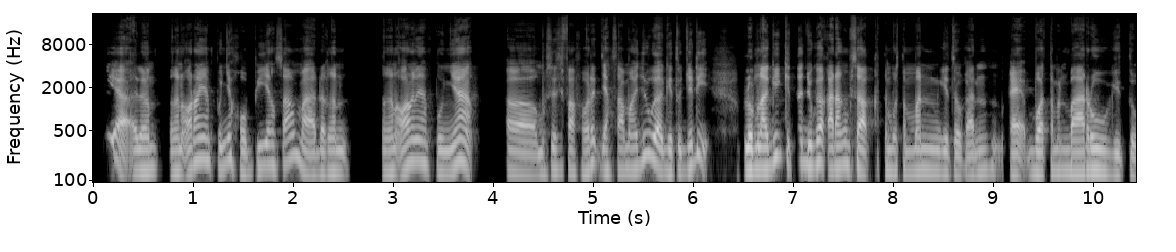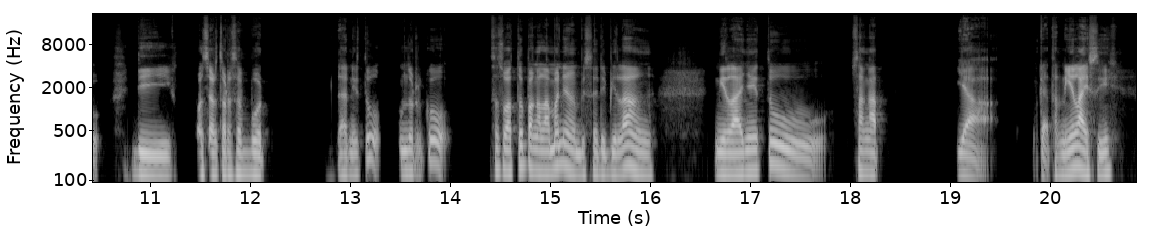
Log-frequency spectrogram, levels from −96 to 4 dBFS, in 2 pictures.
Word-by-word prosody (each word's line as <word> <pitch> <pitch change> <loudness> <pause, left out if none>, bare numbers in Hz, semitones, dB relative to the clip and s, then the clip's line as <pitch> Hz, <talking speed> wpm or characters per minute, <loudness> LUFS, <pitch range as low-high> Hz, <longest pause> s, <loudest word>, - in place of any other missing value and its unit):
iya 395 - +3
deng 135 +2 +1
dengan 130 +2 -2
orang 195 +2 +3
yang 190 - -4
punya 150 +5 -4
hobi 135 +6 -3
yang 160 - -4
sama, 200 - 0
dengan 130 0 -1 0.4
dengan 130 +1 -2
orang 185 +3 +2
yang - - -22
punya, 145 +9 +2 0.4
e - - +1 0.3
musisi 135 +3 -6
favorit 130 +4 -1
yang 135 - -1
sama 140 +3 -2
juga 220 +6 +3
gitu. 130 0 -2
Jadi, 155 +2 -2 0.3
belum 145 0 +6
lagi 150 +9 +5
kita 185 -4 -4
juga 165 +3 +4
kadang 155 +2 +3
bisa - - +5
ketemu 135 -2 -6
temen 135 +2 -1 0.2
gitu 120 -3 -2
kan, 120 +5 -2 0.2
kayak 120 - +3
buat 125 0 +3
temen 135 0 -4
baru 130 +1 +4
gitu 115 - -4 0.3
di 115 -2 +1 0.2
konser 120 0 0
tersebut 120 0 -1 0.7
dan 115 +3 -4
itu 120 +13 -4 0.2
menurutku 130 +8 -2 0.5
sesuatu 140 +2 0
pengalaman 135 0 +3
yang 145 -5 +1
bisa 120 +1 -5
dibilang 120 0 +1 0.6
nilainya 120 +2 +4
itu, 170 +6 -2 0.8
sangat - - +1 0.8
ya, - - -1 0.5
gak - - -6
ternilai 120 +2 +5
sih. 125 +2 -3
130 Hz, 160 wpm, -27 LUFS, 120-150 Hz, 0.8 s, belum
